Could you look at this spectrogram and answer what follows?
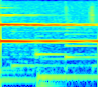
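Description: A Korean brass yugi liquor cup rings out like a bell, a clear bright tone with steady high overtones that sustains evenly through the moment, close and alone with no voices.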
